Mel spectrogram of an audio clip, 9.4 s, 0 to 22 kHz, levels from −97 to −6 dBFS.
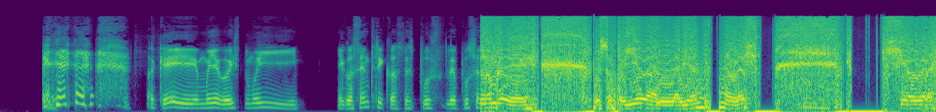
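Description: From 4.80 s to the end of the clip at 9.37 s, samples written as 32-bit float were likely read back as 32-bit integer, a float read as integer fault. The sign and exponent bits now dominate each value, so the waveform collapses into a near-square shape at an almost fixed, high level regardless of the original level. The speech turns abruptly loud and harsh, with background noise rising to match it, though pitch movement remains traceable.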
